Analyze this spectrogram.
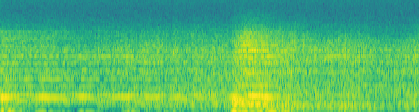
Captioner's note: vehicle approaches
